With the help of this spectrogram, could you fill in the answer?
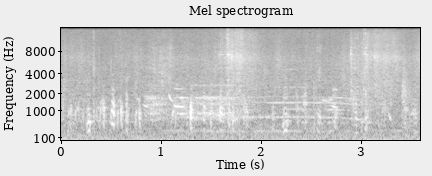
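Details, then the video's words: Hens clucking, quick staccato clucks mixed with a few longer wavering tonal calls, several birds calling at once against faint background noise. "Chicken Sounds Noises Hens Clucking Roosters Crowing"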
